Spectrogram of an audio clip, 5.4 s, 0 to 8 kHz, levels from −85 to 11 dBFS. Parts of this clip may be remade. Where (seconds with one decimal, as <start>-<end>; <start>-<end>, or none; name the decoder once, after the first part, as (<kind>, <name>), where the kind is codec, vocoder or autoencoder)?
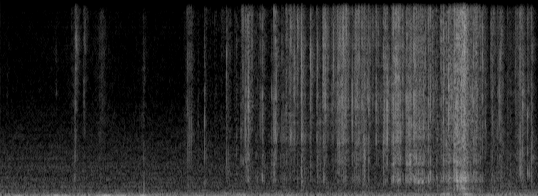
0.0-1.9 (vocoder, Vocos); 2.9-4.2; 4.8-5.4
